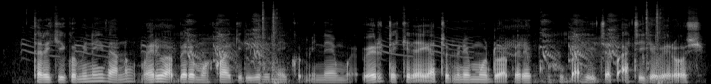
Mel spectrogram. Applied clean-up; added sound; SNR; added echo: none; Slam + Bird; 18 dB; none.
